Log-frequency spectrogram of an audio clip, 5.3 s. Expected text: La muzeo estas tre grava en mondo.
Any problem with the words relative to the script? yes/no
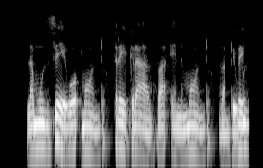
yes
